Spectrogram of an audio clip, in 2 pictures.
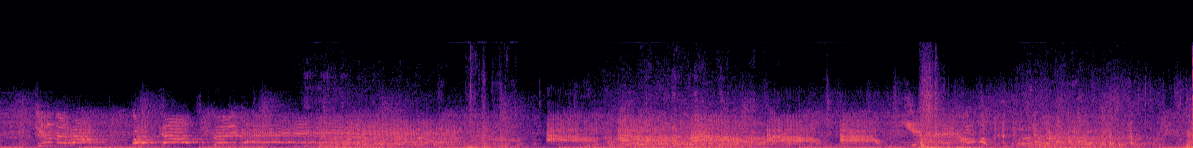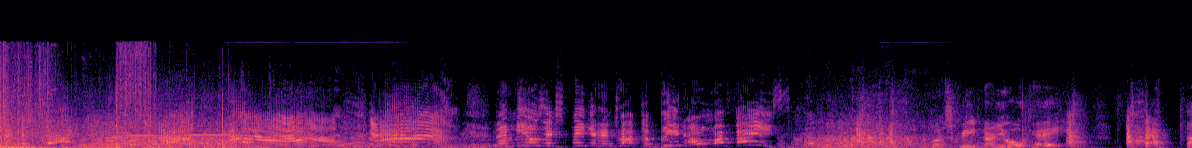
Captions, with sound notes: Give it up for Coach Kreeton! [screaming] Yeah! Oh, oh! [laughing] [crashing] [screaming] The music speaking, it dropped a beat on my face! Coach Kreeton, are you OK?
